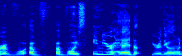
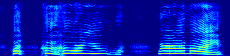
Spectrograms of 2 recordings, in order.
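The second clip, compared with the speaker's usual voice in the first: put-on small girl voice, much higher, louder, slower; 14 semitones higher, 12 dB louder than usual. Narrating a strange voice that Jasper suddenly hears: Nepertak small girl voice. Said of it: "it's a voice of a small girl".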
